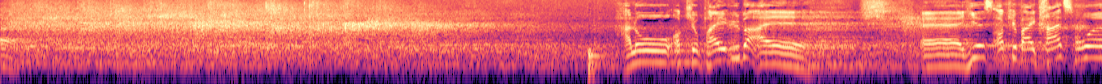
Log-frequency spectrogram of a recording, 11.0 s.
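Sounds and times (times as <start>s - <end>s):
audience applause: 0.0s - 5.2s
speech: 6.3s - 11.0s.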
